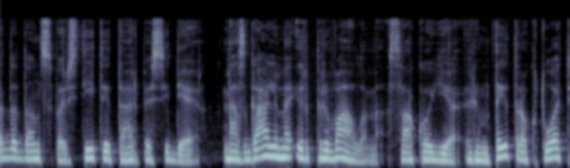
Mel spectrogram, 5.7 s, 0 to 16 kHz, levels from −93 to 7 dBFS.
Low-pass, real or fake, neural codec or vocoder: 10.8 kHz; real; none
